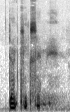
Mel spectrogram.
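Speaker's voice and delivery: slow, soft, weird whispery voice.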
